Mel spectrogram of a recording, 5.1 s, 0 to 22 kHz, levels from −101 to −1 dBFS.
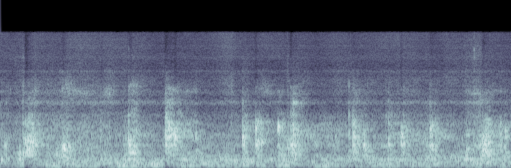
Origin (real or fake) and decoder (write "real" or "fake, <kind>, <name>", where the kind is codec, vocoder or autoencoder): fake, codec, DAC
